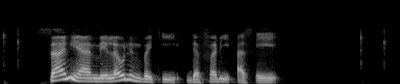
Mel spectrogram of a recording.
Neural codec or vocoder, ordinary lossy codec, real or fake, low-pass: codec, 16 kHz in and 24 kHz out, 1 kbps, XY-Tokenizer; MP3, 32 kbps; fake; 5.4 kHz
